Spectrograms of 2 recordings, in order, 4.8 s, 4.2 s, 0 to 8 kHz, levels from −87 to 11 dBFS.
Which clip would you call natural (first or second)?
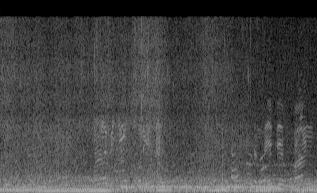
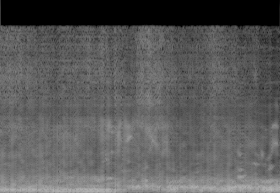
first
